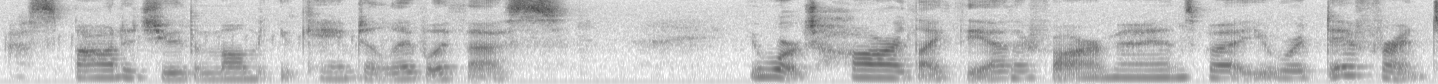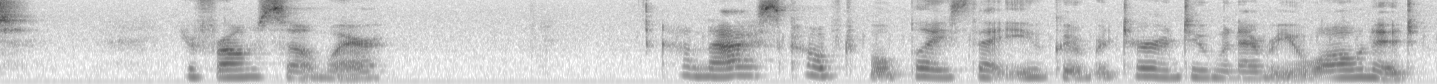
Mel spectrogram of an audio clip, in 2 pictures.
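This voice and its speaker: Teenage girl acting an anguished, creaky young farm wife. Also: medium pitch, fairly even intonation, unhurried, full character voice. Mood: quiet confessing. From Canada. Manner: confessional, anguished, swinging from hushed to bursting. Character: desperate, bitter, self-loathing young farm wife confessing to her husband. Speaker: aspiring actress performing a film monologue. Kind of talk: dramatic monologue acting.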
